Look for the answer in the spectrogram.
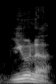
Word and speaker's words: Buena: The people in Jersey, even though there's a heavy Puerto Rican population out there, they pronounce it Buna. – Buna was my high school.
